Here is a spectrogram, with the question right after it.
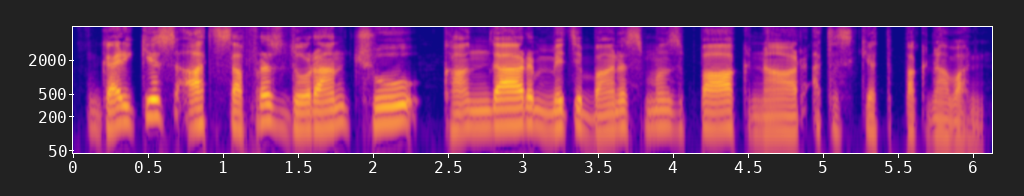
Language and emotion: Kashmiri, neutral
